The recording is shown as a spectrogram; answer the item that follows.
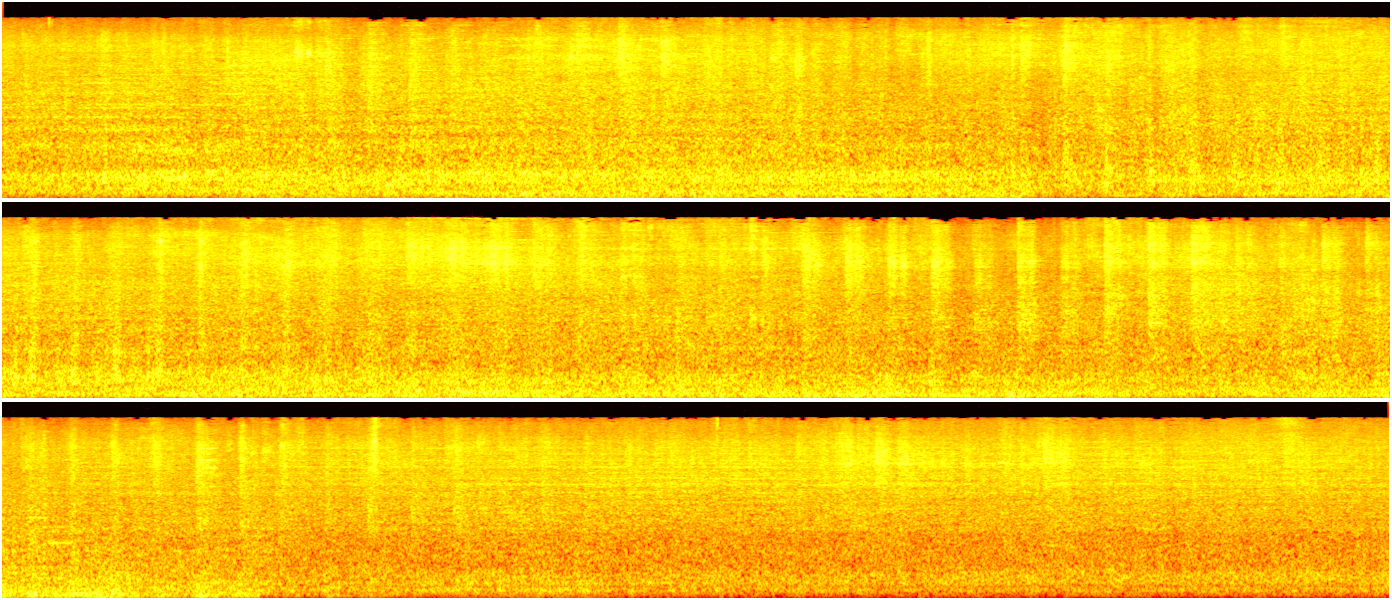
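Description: Freight cars of a long mixed train rolling past at speed: a steady rumble of steel wheels on rail, with repeated clickety-clack of the wheels over rail joints. About three-quarters of the way through, the deep rumble falls away and the sound becomes somewhat quieter.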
